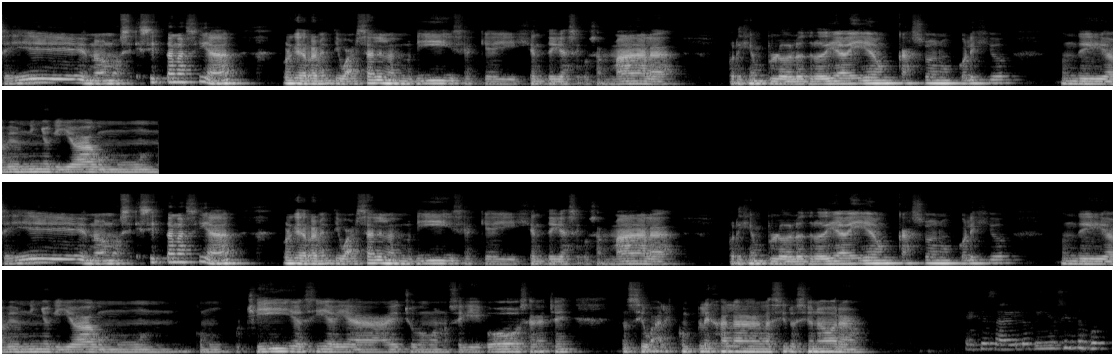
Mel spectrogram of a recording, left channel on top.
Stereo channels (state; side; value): drops out; left; at 12.7 s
